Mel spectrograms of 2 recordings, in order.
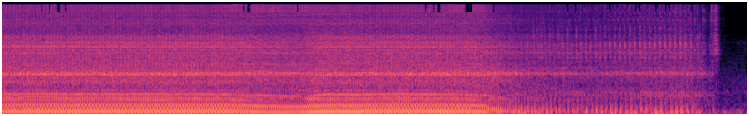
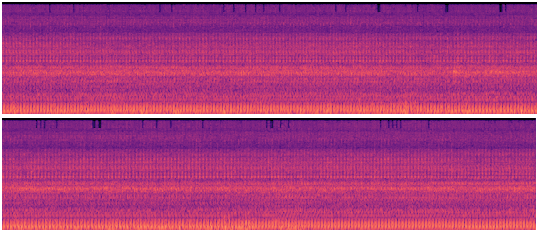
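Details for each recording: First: Freshly assembled small four-stroke engine on its first start before carburettor tuning: steady hum that sags, stumbles, then surges back and fades, because too much fuel is getting in and it is running too rich. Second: Freshly rebuilt small four-stroke engine (valves checked, carburetor fitted), idling after carburetor fuel mixture tuning during warm-up: steady, even idle with no stumble or surging, runs smooth and settled; normal idle.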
